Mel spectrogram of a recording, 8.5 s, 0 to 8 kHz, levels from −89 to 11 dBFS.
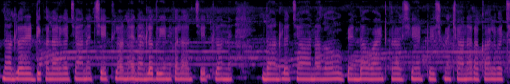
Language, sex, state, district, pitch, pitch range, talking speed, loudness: Telugu, female, Andhra Pradesh, Anantapur, 195 Hz, 190-195 Hz, 170 wpm, -37 LUFS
